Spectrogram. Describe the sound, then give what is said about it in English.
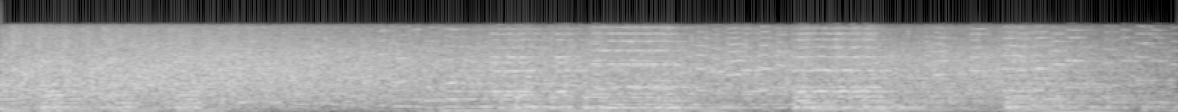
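Loud, thunderous applause from a large crowd, in a film scene where James Coburn pulls his finger out of a man's brain, roars continuously for several seconds, a dense wash of clapping that tapers off slightly at the very end. “That was James Coburn pulling his finger out of the guy's brain to thunderous applause.”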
